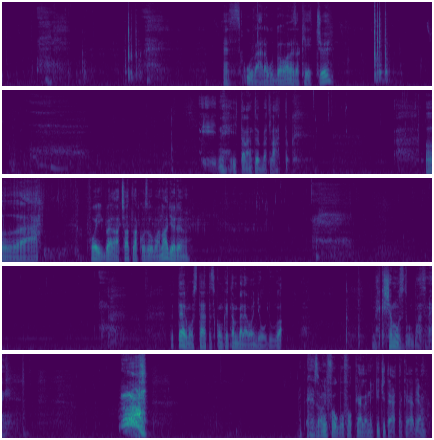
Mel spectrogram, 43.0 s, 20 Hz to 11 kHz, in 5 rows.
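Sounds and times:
faint liquid dripping: 8.0s - 43.0s
person sighing: 9.2s - 10.3s, 36.8s - 37.3s.

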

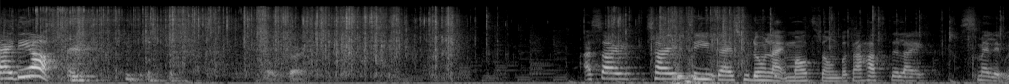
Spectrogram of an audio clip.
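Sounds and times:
plastic packet crinkling: 0.2s - 5.2s, 6.0s - 10.0s.

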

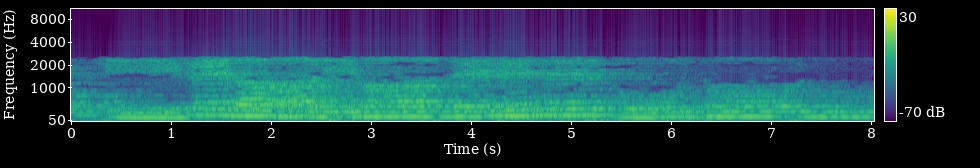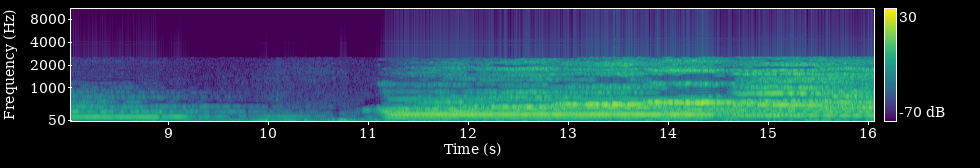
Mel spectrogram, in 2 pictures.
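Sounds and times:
slow chant sung in unison: 0.0s - 9.2s, 11.1s - 16.0s.

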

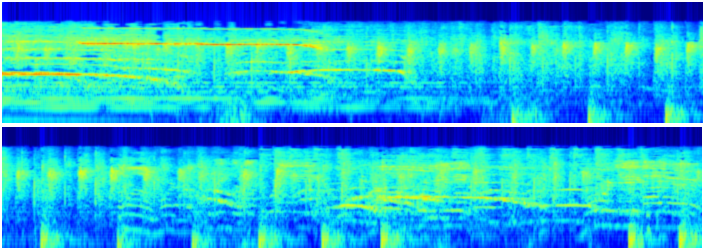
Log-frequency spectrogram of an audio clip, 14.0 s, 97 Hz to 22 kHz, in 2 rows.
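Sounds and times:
voices holding a long note: 0.0s - 4.5s
steady low drum beat: 5.0s - 11.4s, 13.1s - 14.0s.

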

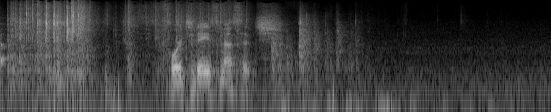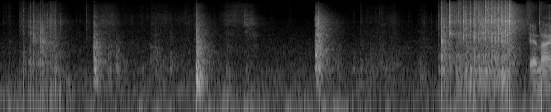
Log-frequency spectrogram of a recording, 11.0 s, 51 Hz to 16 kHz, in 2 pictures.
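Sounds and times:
cards riffling: 0.0s - 3.6s, 9.0s - 10.9s
cards rustling and snapping: 0.0s - 3.7s, 8.8s - 11.0s.

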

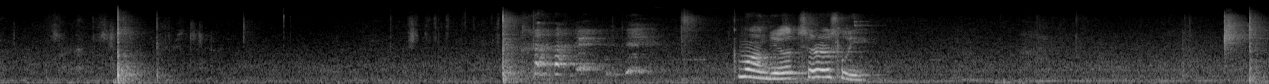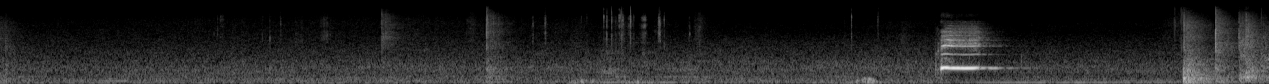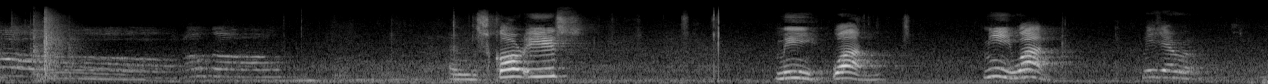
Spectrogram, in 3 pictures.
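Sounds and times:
football thud on tiled floor: 1.1s - 1.7s, 12.2s - 12.9s, 24.4s - 25.9s
child's voice: 7.3s - 8.8s, 25.3s - 28.4s, 29.8s - 31.2s, 33.2s - 34.3s, 35.2s - 36.1s, 36.8s - 37.5s
football thump on hard floor: 24.5s - 25.4s.

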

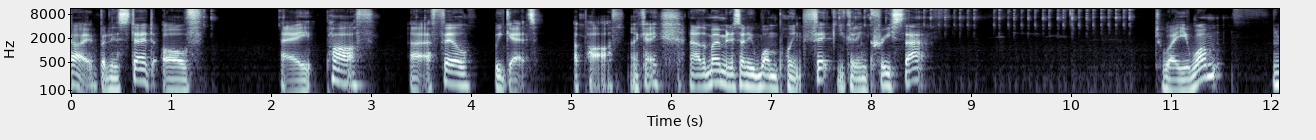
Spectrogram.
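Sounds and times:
computer mouse ticking: 1.2s - 1.5s, 7.7s - 10.7s.

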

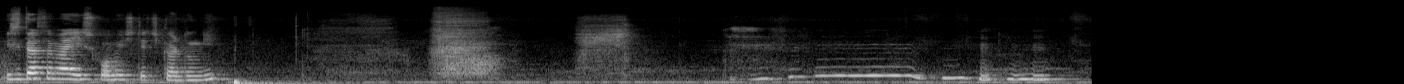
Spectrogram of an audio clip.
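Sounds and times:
steady low hum: 0.0s - 10.9s
woman humming: 7.2s - 10.9s.

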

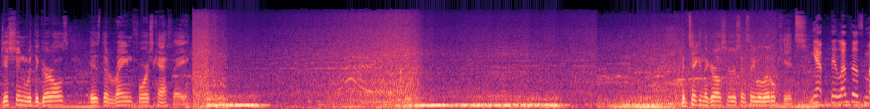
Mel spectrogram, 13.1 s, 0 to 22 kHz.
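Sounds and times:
loud low rumble: 2.9s - 4.2s, 5.8s - 13.0s
hissing mist jets: 2.9s - 12.1s
splashing waterfalls: 2.9s - 12.1s.

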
